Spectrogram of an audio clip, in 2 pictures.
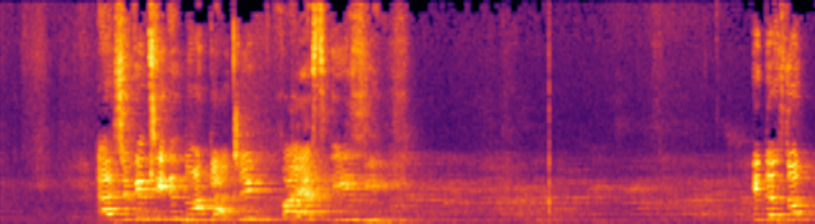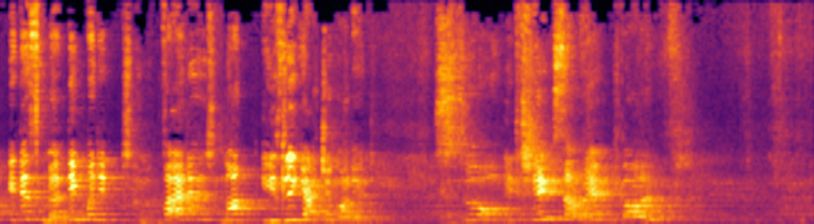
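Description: A boy speaks clearly and steadily close by, explaining.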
